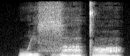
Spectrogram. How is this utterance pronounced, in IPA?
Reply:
w i s z a t̪ ɒ

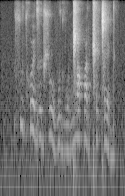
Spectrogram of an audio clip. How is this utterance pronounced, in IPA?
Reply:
sʷ i˥˧ d χʷ ɛː˥˧ d l ɵ˥˩ d ʃ oː˥˩ v o˥˩ d v oː˩ ŋ͡ǁ ɑ˥˧ qʷ ɛ˥˩ d ǁ o˥˩ ǀ ɛː˥˩ d

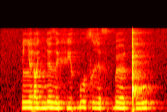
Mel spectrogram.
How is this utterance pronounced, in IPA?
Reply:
l ɪ ɾ ʌ j ŋ ɪ ð ɪ fʲ ʌ ɠ u θ ɣ ɪ θ ɓ ø ǃ u

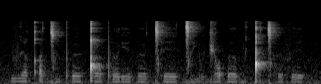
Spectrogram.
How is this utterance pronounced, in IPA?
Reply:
v iː qʼ ə ɡ͡ǀ ø pʼ øː ǃ ɔ pʼ əː ɾʲ eː p øː ǀʰ eː ɡ͡ǀ e j u d͡ʒ ɔ ʔ əː b i ǃ ə ǀʰ ø f e

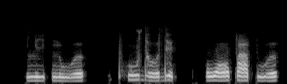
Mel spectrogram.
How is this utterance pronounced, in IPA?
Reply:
l iː˧ t̚ n u˩˧ ə̯ | pʰ uː˧˥ d ɤː˩˧ d e˥˨ t̚ | ʋ ɔː˧˥ p a˧ p u˩˧ ə̯

